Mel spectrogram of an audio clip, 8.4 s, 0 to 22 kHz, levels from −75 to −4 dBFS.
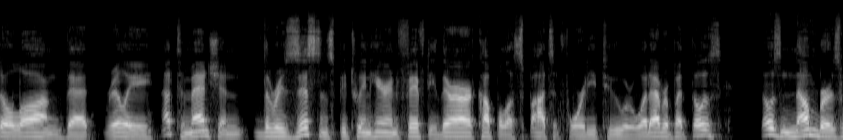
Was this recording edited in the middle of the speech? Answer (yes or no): yes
